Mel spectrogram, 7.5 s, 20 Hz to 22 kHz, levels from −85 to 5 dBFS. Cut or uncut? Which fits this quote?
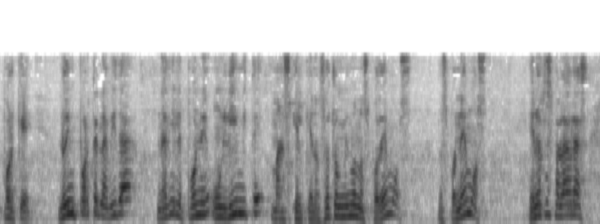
uncut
